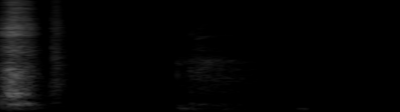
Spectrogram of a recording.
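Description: A short, audible breath from a man right at the start, then a much fainter breathy hiss about a second in, with near silence around them.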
